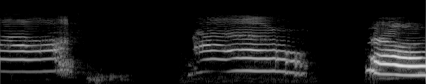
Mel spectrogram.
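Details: Domestic cat wanting immediate attention: three long, sustained meows with a pause after each, the last one loudest and falling slightly in pitch.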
